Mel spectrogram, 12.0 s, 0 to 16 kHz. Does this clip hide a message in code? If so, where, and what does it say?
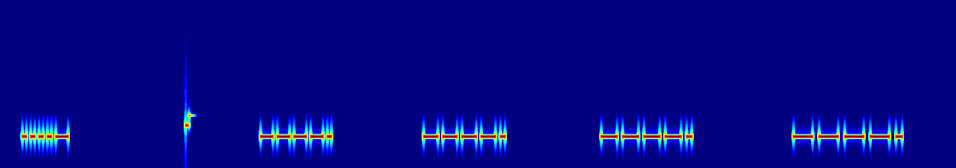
Yes: Morse code from 0.3 to 11.3 s, heard as a keyed tone, about 19 wpm, spaced as for 6 wpm, 700 Hz. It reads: 4 9999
